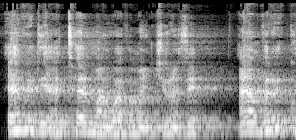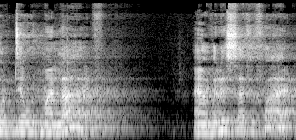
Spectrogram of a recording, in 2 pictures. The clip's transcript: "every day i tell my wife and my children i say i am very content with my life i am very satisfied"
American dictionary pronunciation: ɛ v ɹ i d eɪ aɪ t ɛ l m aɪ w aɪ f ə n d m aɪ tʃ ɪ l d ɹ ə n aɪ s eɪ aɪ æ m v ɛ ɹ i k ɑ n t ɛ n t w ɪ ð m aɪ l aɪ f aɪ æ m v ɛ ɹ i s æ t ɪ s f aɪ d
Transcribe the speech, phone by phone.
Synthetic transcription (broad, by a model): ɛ v ɹ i d eɪ aɪ t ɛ n m aɪ w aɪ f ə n m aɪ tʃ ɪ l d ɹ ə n aɪ s eɪ aɪ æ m v ɛ ɹ i k ɑ n t ɛ n t w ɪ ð m aɪ l aɪ f aɪ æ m v ɛ ɹ i s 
